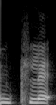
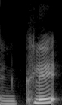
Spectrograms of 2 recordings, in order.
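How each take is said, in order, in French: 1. La voyelle finale est un è ouvert. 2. La voyelle finale est un é fermé. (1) "ce n'est pas une clé" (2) "c'est une clé"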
